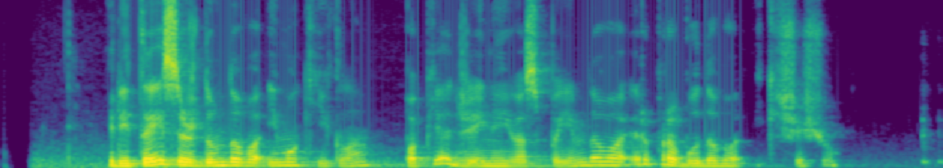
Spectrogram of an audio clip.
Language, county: Lithuanian, Vilnius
